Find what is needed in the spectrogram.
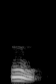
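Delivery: U as a rounded "oo"; vowel U demonstrated. Shown as a demonstration. Teacher finishing the vowel list, U sounded out. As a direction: sound out U on its own. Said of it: "nós temos o".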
